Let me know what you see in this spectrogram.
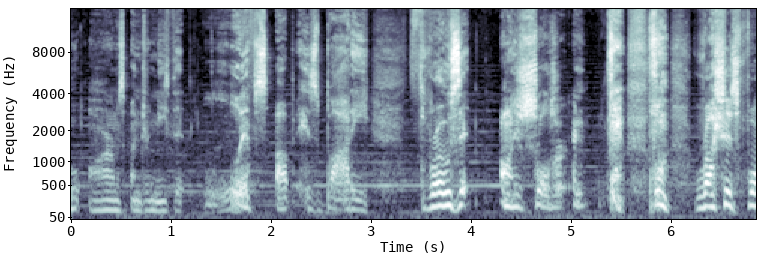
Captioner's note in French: grogne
